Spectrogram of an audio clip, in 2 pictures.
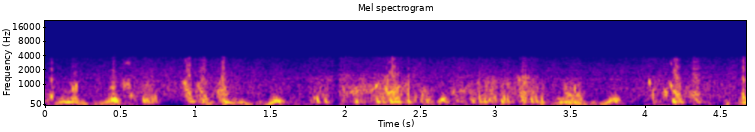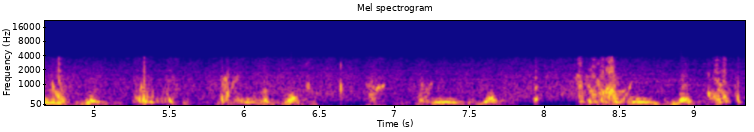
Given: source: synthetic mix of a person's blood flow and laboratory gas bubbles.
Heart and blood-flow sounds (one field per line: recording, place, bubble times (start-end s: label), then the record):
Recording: Doppler ultrasound of blood flow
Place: precordium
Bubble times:
0.00-0.24 s: bubbles
0.50-0.77 s: bubbles
0.91-1.26 s: bubbles
1.75-1.92 s: bubbles
1.95-2.59 s: bubbles
2.69-3.36 s: bubbles
3.42-3.60 s: bubbles
3.98-4.41 s: bubbles
4.62-4.84 s: bubbles
5.25-5.56 s: bubbles
5.82-5.98 s: bubbles
6.04-6.18 s: bubbles
6.40-6.44 s: bubbles
6.62-6.68 s: bubbles
6.81-6.95 s: bubbles
7.15-7.26 s: bubbles
7.91-7.98 s: bubbles
8.20-8.61 s: bubbles
9.06-9.33 s: bubbles
From the record:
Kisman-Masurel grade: 242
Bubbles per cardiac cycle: several, 3 to 8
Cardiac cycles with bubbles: 100%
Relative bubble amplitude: moderate (0.250 to 0.450)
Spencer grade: 3 (all of the cardiac periods contain showers or single bubble signals, but not dominating or overriding the cardiac motion signals)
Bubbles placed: only in the low amplitude regions of the cardiac cycle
